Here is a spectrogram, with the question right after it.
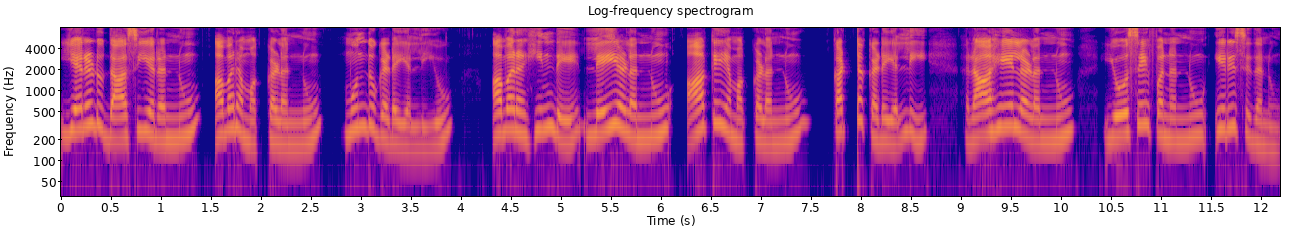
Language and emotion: Kannada, neutral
